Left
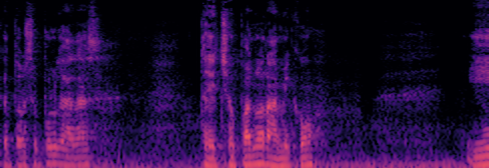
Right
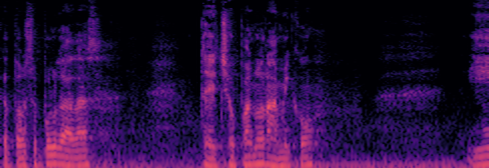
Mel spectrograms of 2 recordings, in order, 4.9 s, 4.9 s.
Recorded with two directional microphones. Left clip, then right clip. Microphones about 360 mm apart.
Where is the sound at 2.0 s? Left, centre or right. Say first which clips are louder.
Left 1 dB; centre.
